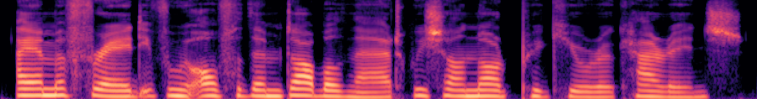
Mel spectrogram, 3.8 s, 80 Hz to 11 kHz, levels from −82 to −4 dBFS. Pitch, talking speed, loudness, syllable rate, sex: 185 Hz, 240 wpm, -17 LUFS, 6.1 syllables/s, female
